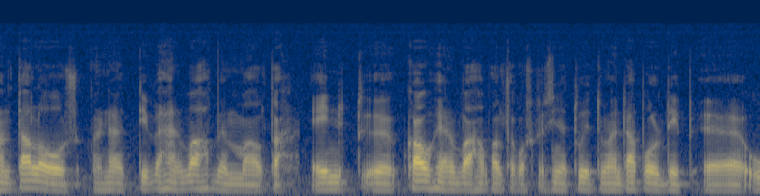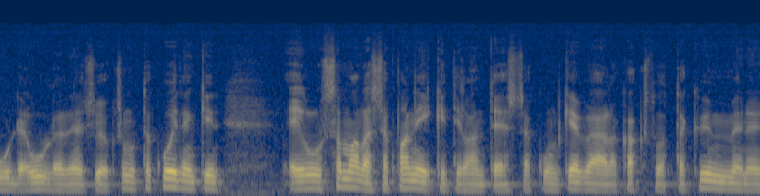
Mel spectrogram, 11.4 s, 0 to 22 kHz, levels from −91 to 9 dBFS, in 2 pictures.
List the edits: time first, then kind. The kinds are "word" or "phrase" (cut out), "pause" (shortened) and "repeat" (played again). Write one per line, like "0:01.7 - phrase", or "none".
0:02.2 - pause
